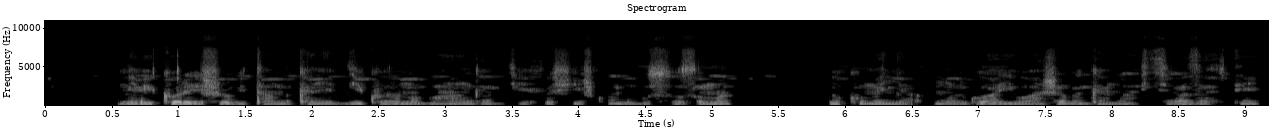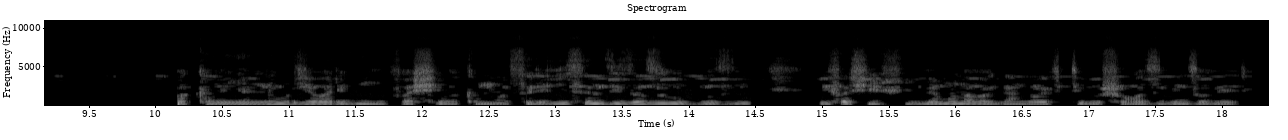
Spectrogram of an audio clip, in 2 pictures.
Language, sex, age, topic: Kinyarwanda, male, 18-24, health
